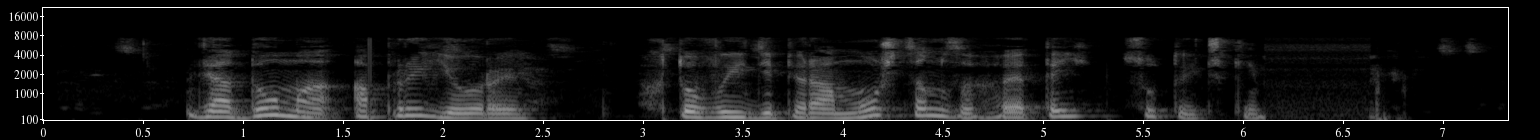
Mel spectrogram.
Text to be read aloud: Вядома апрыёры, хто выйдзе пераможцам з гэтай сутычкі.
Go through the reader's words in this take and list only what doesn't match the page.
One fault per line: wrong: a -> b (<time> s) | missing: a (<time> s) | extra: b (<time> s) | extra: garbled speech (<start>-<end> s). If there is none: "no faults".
no faults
